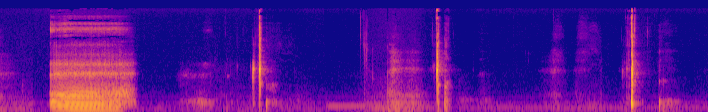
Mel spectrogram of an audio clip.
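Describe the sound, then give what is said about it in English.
A person makes sharp tongue clicks with their mouth to imitate bat echolocation: three crisp, loud pops spaced a couple of seconds apart, preceded by a brief buzzing vocal sound and soft breathy noises between. “Can you repeat the echolocation sound that you presented to us, the clicks?”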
